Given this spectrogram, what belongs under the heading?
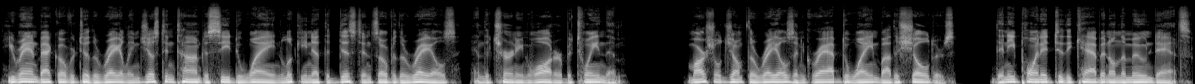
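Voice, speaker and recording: Guy with a lowish voice reading an action novel out loud, dry close sound. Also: steady tone, moderate pace, dry recording. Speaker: audiobook narrator and author. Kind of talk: dramatic scripted narration.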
